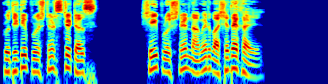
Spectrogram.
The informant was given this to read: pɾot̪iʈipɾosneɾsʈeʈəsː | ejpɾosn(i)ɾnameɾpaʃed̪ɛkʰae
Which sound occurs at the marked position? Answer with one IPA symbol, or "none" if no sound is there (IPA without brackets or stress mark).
e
